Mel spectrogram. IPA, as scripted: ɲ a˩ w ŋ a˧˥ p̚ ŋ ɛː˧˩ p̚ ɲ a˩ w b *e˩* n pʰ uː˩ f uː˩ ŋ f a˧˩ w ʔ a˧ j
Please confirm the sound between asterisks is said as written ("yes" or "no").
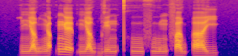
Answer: yes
